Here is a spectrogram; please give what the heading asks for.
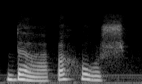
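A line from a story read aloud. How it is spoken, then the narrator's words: Mutter. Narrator (Russian): пробормотал он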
